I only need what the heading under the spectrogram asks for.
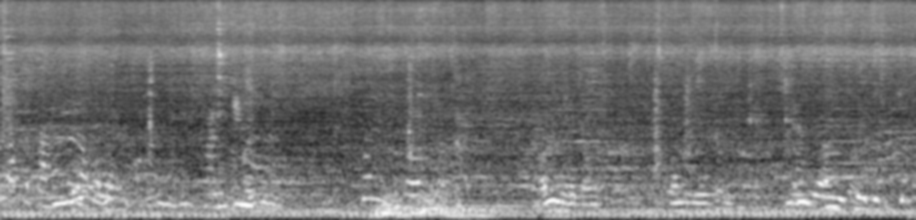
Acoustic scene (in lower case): restaurant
